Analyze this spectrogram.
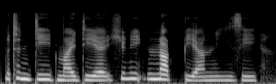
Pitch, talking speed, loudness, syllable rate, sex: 210 Hz, 195 wpm, -17 LUFS, 4.8 syllables/s, female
